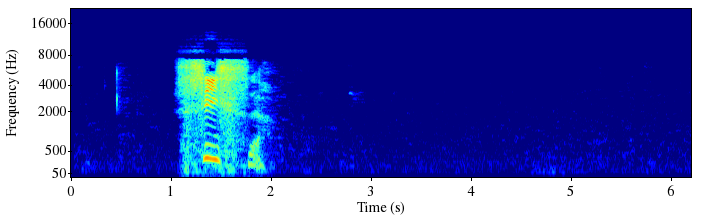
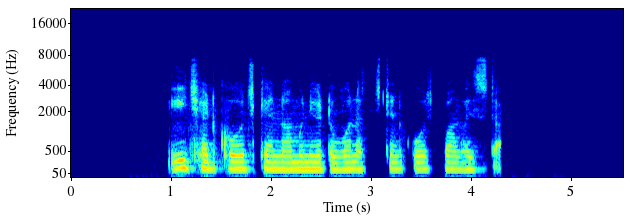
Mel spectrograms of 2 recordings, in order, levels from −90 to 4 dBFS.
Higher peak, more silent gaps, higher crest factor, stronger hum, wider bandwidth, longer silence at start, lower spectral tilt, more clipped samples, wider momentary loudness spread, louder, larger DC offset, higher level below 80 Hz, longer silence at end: first, -2 dBFS vs -16 dBFS; neither; first, 28 dB vs 18 dB; neither; first, 12.5 kHz vs 7.6 kHz; about the same, 1.05 s vs 1 s; second, 0.5 dB/octave vs -7.5 dB/octave; neither; first, 22 LU vs 10 LU; first, -18 LUFS vs -33 LUFS; neither; about the same, -78 dBFS vs -74 dBFS; first, 4.25 s vs 1.25 s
